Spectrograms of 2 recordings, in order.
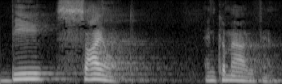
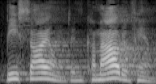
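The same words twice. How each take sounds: First: Slow, softer, dropping away; quiet, slow emphatic repeat; slow, soft restatement. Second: Said in the usual way. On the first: Shown as a demonstration. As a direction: let each word sink in slowly. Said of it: "repeated slowly".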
